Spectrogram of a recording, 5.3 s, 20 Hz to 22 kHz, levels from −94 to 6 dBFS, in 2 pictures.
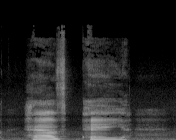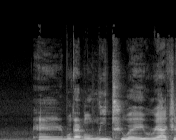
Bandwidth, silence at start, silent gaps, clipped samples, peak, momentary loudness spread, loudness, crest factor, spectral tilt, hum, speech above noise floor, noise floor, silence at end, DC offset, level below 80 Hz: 18 kHz; 0 s; none; under 0.1%; -10 dBFS; 14 LU; -26 LUFS; 18 dB; -4.5 dB/octave; none; 24 dB; -49 dBFS; 0 s; under 0.1%; -52 dBFS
